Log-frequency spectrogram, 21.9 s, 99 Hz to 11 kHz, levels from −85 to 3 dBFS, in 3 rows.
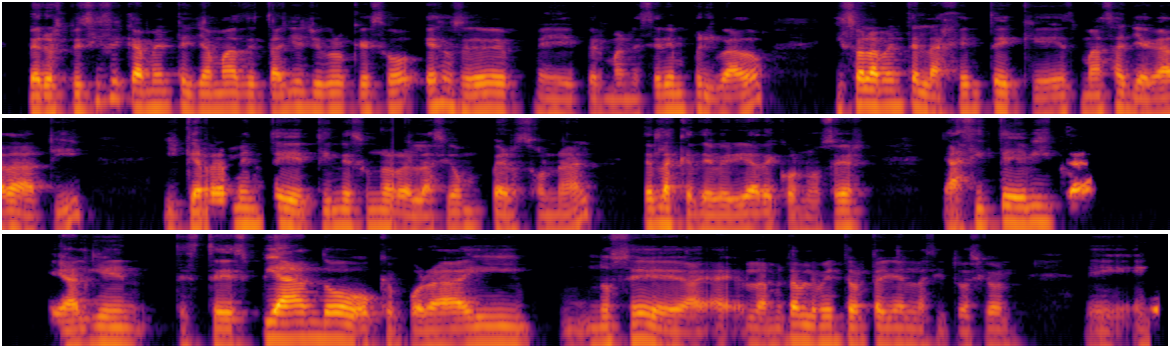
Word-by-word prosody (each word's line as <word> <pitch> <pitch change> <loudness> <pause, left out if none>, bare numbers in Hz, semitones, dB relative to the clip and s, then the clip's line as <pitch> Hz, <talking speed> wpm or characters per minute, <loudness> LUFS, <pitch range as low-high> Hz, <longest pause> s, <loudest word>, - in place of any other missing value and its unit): pero 110 0 +4
específicamente 130 - -1
ya 120 0 +1
más 120 0 0
detalles, 115 +2 -2
yo 120 - -1
creo 120 0 -2
que 120 -1 -3
eso 125 +4 -4
eso 140 +2 0
se 115 -3 -3
debe, 120 0 +1
eh, 90 -3 -8
permanecer 90 +4 -6
en 115 0 -2
privado 105 -2 0 0.4
y - - -11
solamente 140 -1 +5
la 115 - +2
gente 120 0 -3
que 100 -1 -7
es 110 +1 -9
más 110 +2 -4
allegada 100 -4 +3
a - - -4
ti - - -10 0.4
y 100 - -13
que 105 - +4
realmente 125 0 +2
tienes 115 +2 -4
una 115 0 -2
relación 105 +4 -2
personal 95 -1 -4 0.2
es 125 - +2
la 125 -1 +5
que - - -3
debería 95 +2 +1
de 105 - -1
conocer. 110 +6 -3 0.4
Así 125 0 -2
te 135 0 +4
evita 135 +1 0 0.9
que - - +1
alguien 110 +1 -1
te - - -17
esté 95 +3 -1
espiando 135 +6 +6
o 130 - +5
que 105 - -7
por 100 -1 +1
ahí, 110 +2 +1 0.2
no 105 +4 -7
sé, 115 -5 +1
ah - - -1
ah - - -3
eh, - - -7
lamentablemente 115 +3 0
ahorita 110 0 0
ya 110 0 -4
en 105 - -8
la 100 - -8
situación. 100 +1 -9 0.4
Eh,. 465 +3 -12
115 Hz, 175 wpm, -24 LUFS, 100-125 Hz, 0.9 s, espiando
